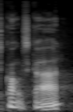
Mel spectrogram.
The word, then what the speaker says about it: Kongsgaard: I think if you want to do the English pronunciation, then it's Kongsgaard. Kongsgaard, yes. Yeah, that's a bit easier to make it sound like that.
